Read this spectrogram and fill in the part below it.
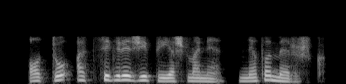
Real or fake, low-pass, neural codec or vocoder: fake; 3.6 kHz; codec, 16 kHz in and 24 kHz out, 0.6 kbps, FocalCodec, streaming, 4096 codes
